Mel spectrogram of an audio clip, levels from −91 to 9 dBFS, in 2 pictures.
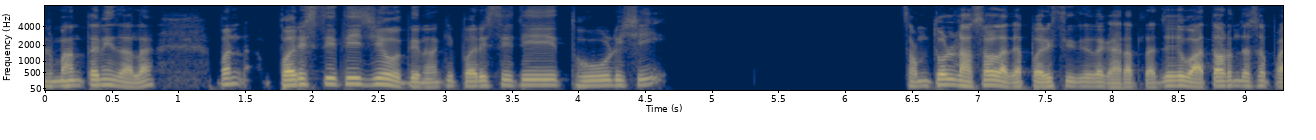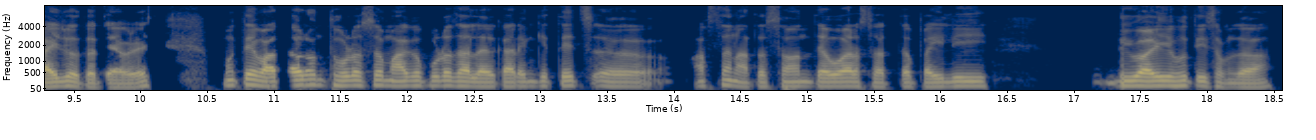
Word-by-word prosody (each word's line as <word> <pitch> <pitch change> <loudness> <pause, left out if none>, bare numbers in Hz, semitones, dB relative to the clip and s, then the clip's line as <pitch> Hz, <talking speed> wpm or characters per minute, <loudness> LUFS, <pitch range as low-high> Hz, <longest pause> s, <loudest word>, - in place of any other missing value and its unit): निर्माण 125 +3 0
तर 145 - +6
नाही 150 - -1
झाला. 115 +1 0 0.5
पण 165 +2 +2 0.3
परिस्थिती 160 +4 +4
जी 160 +2 0
होती 120 -8 +2
ना 100 0 -4
की 130 - -5
परिस्थिती 145 +4 0
थोडीशी 140 +4 -3 1.9
समतोल 125 +7 +2
ढासळला 135 +1 +5
त्या 105 - +1
परिस्थितीचा 110 0 0
घरातला. 95 0 -1
जे 130 +6 +1
वातावरण 125 +2 +4
जसं 125 +1 -2
पाहिजे 110 +3 +3
होतं 100 -3 0
त्यावेळेस. 90 0 -1 0.5
मग 140 - -4
ते 150 - +5
वातावरण 135 +4 +3
थोडंसं 135 +1 -1
मागं 125 +1 0
पुढं 130 +1 -1
झालं 115 -3 +2
कारण 110 +1 -1
की 125 - -6
तेच 125 -1 -5
अ, - - -9 0.8
असतं 135 +4 -5
ना - - -3
आता 105 +1 -6
सण-त्यौहार 110 +1 0
असतात 105 -2 -5
तर - - -1
पहिली 110 +3 -2 1.1
दिवाळी 125 0 +4
होती 125 -1 -2
समजा, 95 -3 -4
125 Hz, 140 wpm, -27 LUFS, 110-135 Hz, 1.9 s, तर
